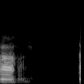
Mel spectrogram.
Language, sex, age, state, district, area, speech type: Sindhi, male, 18-30, Maharashtra, Thane, urban, conversation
